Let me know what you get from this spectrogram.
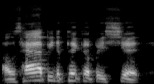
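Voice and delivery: loud, high sudden backpedal; panicked backpedaling. Acted. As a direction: back down fast, scared. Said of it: "Tommy's like".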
